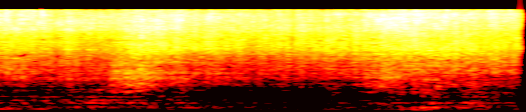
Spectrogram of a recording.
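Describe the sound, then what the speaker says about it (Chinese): A chicken cutlet pan-fries slowly over low heat, its skin crisping as the fat renders out, giving a steady, close frying sizzle that runs unbroken throughout. "教翻細細火去慢慢煎佢嚇"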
